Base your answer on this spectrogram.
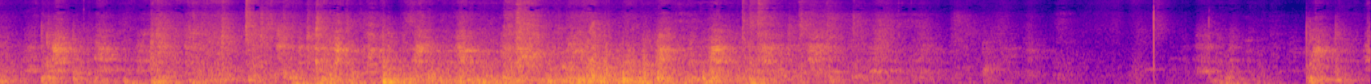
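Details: Playful Siberian Huskies on a sofa indoors: quick rhythmic panting about three breaths a second, soft whimpers and thumps of play, fading quieter toward the end, with a sharp click near the close.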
